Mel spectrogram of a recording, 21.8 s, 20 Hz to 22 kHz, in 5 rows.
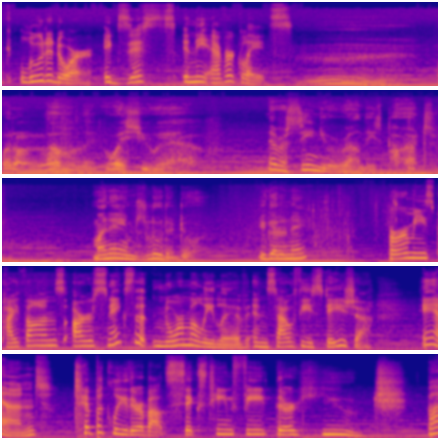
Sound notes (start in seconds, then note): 3.0 Lutador moaning; 3.0 ominous music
